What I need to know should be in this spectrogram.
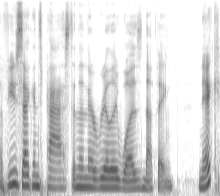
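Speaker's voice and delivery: ordinary delivery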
